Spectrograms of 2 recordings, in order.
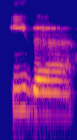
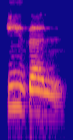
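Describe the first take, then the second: First: The word ends with a long vowel. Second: The word ends with an n sound. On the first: The reader stops after this word. "jika berhenti, maka hanya dibaca idza" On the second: The reading continues into the next word. "Jika dibaca dengan disambung, maka dibaca dengan hukum tanwin"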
